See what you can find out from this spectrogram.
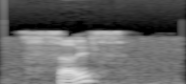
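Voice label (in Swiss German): "salz", Alsatian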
